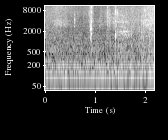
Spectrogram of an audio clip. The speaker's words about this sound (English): I'll put the card aside. I'll have it another one. Yeah. We'll shuffle it again.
